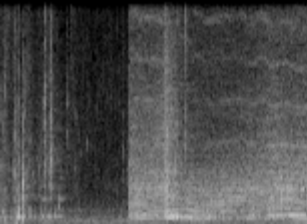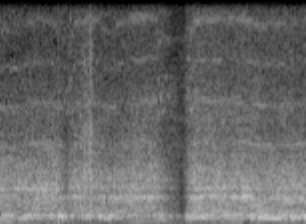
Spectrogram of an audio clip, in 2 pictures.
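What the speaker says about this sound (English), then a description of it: "we will use the immersion blender" An immersion blender whirs through strawberries and lemonade for a popsicle mix, loud and close, starting after a brief clatter, running steadily, cutting out for a moment, then resuming.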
